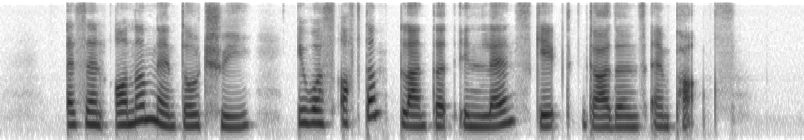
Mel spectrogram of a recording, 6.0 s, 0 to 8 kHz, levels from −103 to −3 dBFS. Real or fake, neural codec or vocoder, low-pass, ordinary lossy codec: fake; autoencoder, 48 kHz, 32 numbers a frame, DAC-VAE, trained on Japanese speech; 7.2 kHz; none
